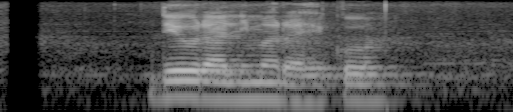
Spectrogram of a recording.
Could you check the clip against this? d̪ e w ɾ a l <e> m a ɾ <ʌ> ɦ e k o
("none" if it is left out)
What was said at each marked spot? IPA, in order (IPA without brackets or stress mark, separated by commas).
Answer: i, ʌ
